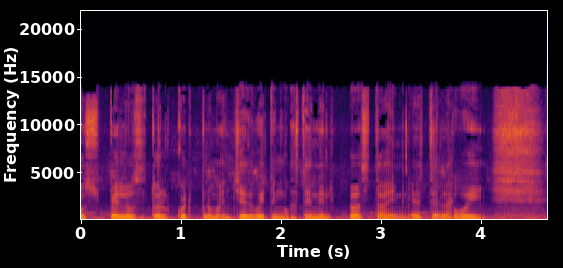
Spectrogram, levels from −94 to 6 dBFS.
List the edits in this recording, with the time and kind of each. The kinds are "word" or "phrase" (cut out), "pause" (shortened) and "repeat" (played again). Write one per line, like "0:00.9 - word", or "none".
0:01.2 - word
0:02.1 - word
0:02.7 - word
0:03.3 - word
0:03.7 - word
